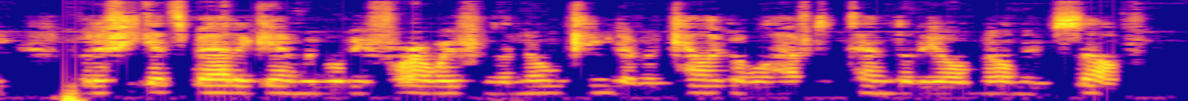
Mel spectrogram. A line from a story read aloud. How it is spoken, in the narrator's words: whispered Betsy to Shaggy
